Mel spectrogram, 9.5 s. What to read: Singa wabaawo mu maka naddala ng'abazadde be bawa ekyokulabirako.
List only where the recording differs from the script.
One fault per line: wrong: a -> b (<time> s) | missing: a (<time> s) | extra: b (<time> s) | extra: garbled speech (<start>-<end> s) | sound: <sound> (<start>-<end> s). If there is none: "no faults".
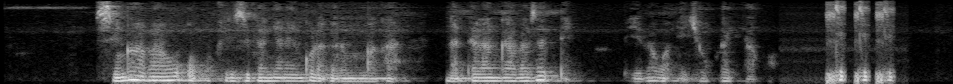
extra: okukkiriziganya n'enkolagana (1.9 s)
sound: laugh (8.3-9.0 s)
